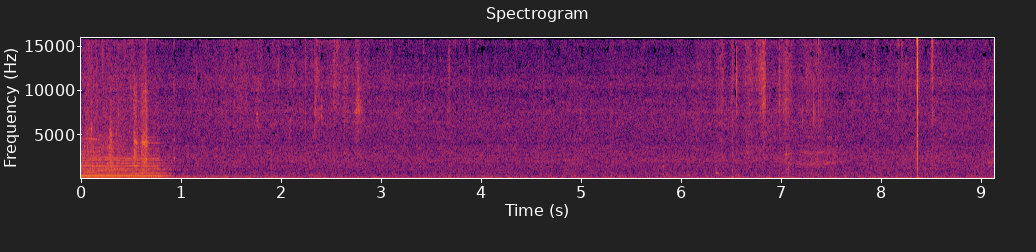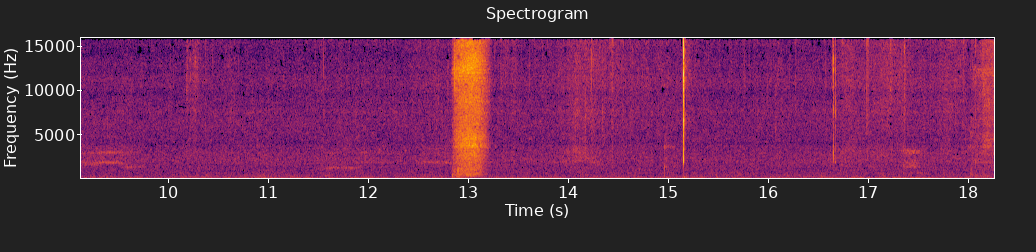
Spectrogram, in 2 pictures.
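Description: Background music stops about a second in. After that a small fire of feather-stick kindling and split wood burns quietly, with a few sharp single crackles. A short burst of noise about two-thirds of the way through comes as logs are laid on.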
